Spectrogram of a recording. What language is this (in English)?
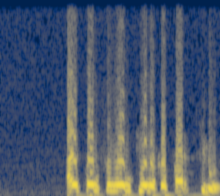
Fula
